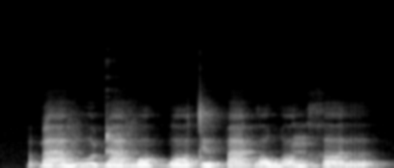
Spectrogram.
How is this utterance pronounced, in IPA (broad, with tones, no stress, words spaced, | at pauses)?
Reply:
ɓa˩˧ vu˧˩ɖa˧˩vɔ˧ ɡ͡bɔ˧tʏ˧˩ pa˧ɡɔ˧˩w ɔ˥˧nxʌ˥˧r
